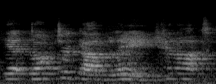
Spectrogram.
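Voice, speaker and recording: A woman's voice: a little high, steady tone, a little slow, pushed and bright. A woman playing a haughty, possessive older mother of a grown son, formal and theatrical in a staged radio play. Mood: forceful, worried. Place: stage at a cultural centre. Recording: echoey stage, distant mic, faint noise.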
